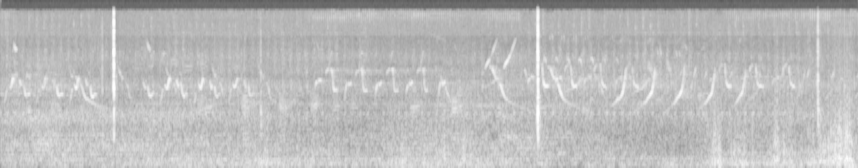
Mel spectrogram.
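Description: Small birds chirping in quick, repeated short calls over a steady low rumble that grows louder near the end, with three sharp clicks.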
